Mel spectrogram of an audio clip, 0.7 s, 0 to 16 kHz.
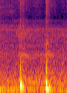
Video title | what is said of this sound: Exciting News: Mars Hydro 15 Year Anniversary Winner! #marshydro | you can hear it's like knocking on wood almost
